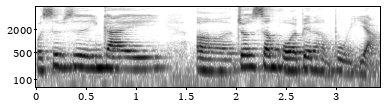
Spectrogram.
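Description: Amid audible room echo and noticeable background noise, a woman talks at a fairly quick pace in a slight Taiwanese accent. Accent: Taiwanese Mandarin, slight. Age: 30s. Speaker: podcast host. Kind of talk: casual chat. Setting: rented recording space.

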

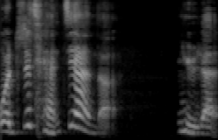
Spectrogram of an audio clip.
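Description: At a moderate pace, a woman talks in a fairly high pitch. Her voice is somewhat breathy. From Shanxi, China. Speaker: podcast co-host. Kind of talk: casual chat.

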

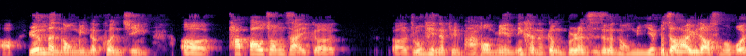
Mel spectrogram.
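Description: A man talks at a very fast pace with a Taiwanese accent. His pitch swings very widely. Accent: Taiwanese Mandarin. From Taiwan, Taipei. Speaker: dairy cattle veterinarian and company founder. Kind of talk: interview. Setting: remote connection. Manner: hesitant, many filler sounds.

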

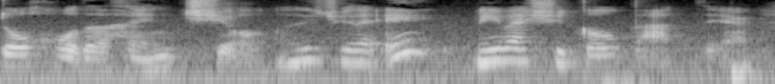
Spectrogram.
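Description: Audible room echo surrounds a woman's voice. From Eswatini, then United States. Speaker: fashion brand founder. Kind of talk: interview. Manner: halting, with fillers.

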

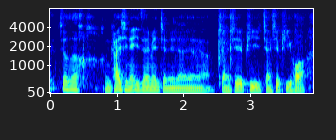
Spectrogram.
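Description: His pitch sits in the medium range. The man talks at a very fast pace. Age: 20s. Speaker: podcast co-host. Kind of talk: casual chat.

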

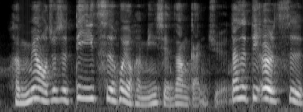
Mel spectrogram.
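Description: A woman talks at a fairly quick pace with a Taiwanese accent and very wide pitch swings. The recording is very clean, with a silent background. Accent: Taiwanese Mandarin. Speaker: high school teacher. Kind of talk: interview.

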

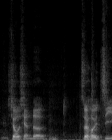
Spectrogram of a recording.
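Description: The tone is bright and sharp. There is audible room echo. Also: man. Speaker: student podcast host. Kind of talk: casual chat.

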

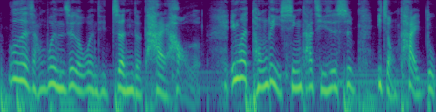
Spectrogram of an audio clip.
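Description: Her medium-pitched voice showing vocal fry, a woman speaks at a moderate pace with lively intonation. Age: 40s. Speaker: counseling psychologist. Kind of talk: casual chat.

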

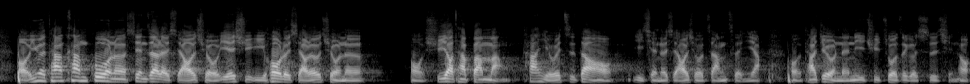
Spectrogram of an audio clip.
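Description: A man with a fairly low voice talks at a fairly quick pace, his intonation lively. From Xiaoliuqiu, Pingtung, Taiwan. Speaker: guesthouse owner and conservationist. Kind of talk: talk to an audience. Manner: animated.

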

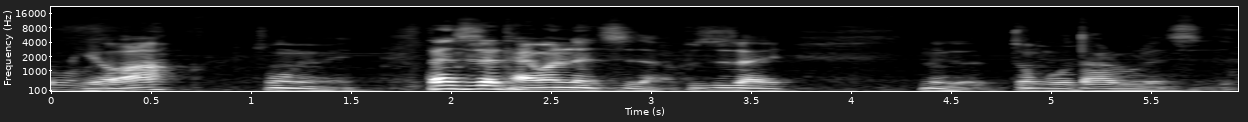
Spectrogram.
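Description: With a Taiwanese accent and fairly low pitch, a man speaks at a fairly quick pace with lively intonation and big swings in loudness. He takes long, frequent pauses, and audible room echo is present. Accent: Taiwanese Mandarin. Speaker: podcast co-host. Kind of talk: casual chat.

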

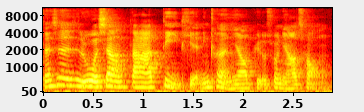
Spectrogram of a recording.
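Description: At a fairly quick pace, a woman of medium pitch speaks with a Taiwanese accent and lively intonation. Noticeable background noise and audible room echo are present. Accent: Taiwanese Mandarin. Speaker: former kindergarten teacher. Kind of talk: casual interview chat.

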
